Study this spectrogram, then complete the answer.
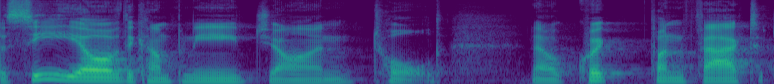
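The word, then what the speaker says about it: Tuld: of the company John told now quick fun fact John told actually rhymes with Richard fold who was the last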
